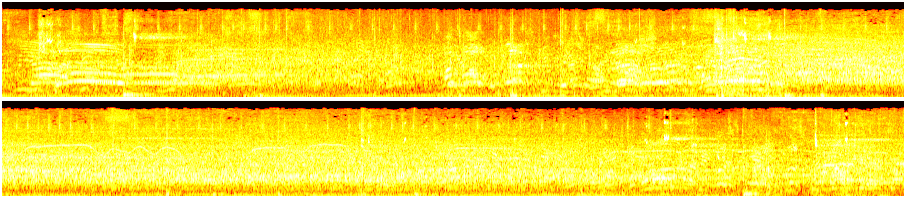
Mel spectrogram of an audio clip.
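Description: A crowd roars steadily in a large echoing arena.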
